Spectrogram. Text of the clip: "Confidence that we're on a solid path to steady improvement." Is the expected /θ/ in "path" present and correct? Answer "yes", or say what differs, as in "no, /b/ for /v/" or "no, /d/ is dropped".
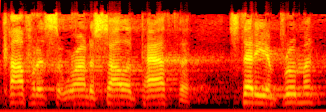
yes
